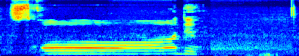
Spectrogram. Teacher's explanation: آواز کو ذرا پیچھے لے جانا ہے اور موٹا کر کے پڑھنا ہے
